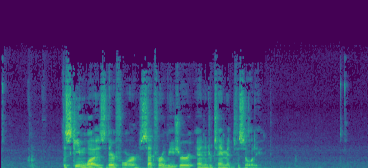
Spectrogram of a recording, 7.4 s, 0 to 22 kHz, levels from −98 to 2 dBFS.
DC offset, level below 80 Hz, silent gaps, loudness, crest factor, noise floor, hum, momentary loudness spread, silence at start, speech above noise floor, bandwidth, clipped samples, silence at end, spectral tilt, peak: under 0.1%; -58 dBFS; none; -20 LUFS; 20 dB; -56 dBFS; none; 8 LU; 0.05 s; 36 dB; 15.5 kHz; under 0.1%; 2.15 s; -3.5 dB/octave; -2 dBFS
